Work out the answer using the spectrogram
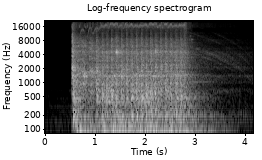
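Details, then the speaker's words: Bus engine with a newly fitted starter cranks evenly and briskly for about two and a half seconds via a button wired straight to the starter, with no computer or fuel pressure connected so it cannot start; healthy cranking. "Cranks sounds good. Sounds healthy from just cranking."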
